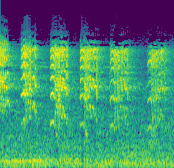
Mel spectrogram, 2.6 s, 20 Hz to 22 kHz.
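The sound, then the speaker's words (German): Green parakeets give a rapid series of about five harsh, shrill screeches in quick succession, fairly loud, over a faint low rumble of outdoor background noise in a city park. “grüne Papageien, die haben sich in den letzten 20 Jahren ausgebreitet”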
